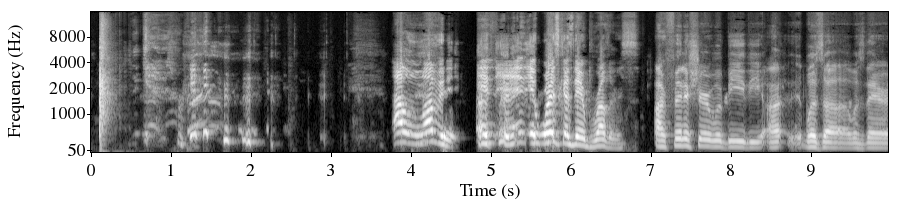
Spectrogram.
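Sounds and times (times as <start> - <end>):
sharp slap to the face: 0.1 - 0.4
speech: 0.6 - 2.2, 3.8 - 9.9
burst of laughter and excited vocal sounds: 0.6 - 2.5.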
